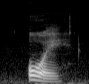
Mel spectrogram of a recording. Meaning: such
- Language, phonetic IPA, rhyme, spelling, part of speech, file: Hungarian, [ˈoj], -oj, oly, pronoun, Hu-oly.ogg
